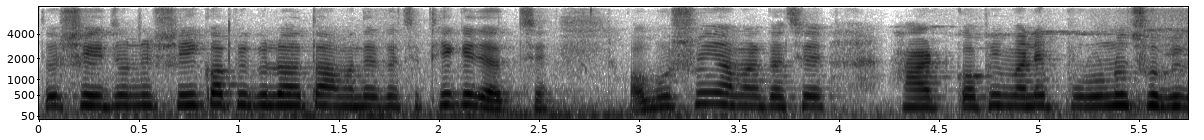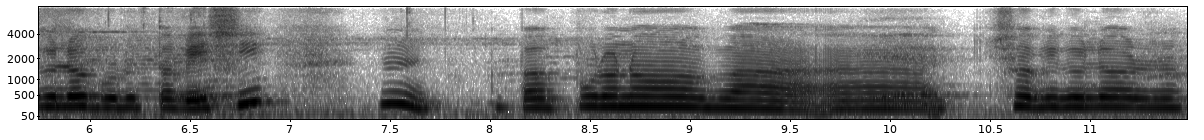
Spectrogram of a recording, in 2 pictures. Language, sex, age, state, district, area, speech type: Bengali, female, 30-45, West Bengal, Malda, rural, spontaneous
